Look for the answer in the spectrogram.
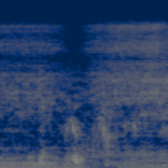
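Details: Vax floor steamer after bypassing the filter: quiet, steady hiss with a few soft spits; steam flow strong and even, working properly.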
